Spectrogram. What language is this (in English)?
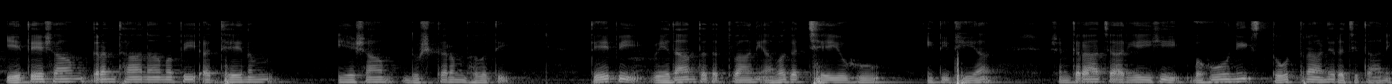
Sanskrit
